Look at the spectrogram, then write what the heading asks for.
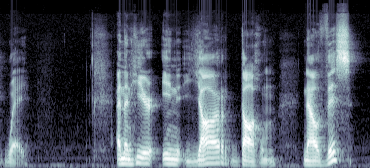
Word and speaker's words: geardagum: You might notice that this isn't pronounced yar, as we might expect with an EA. That's because this E is sort of just a marker. It's here to indicate that this G is making the Y sound and not the G sound.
